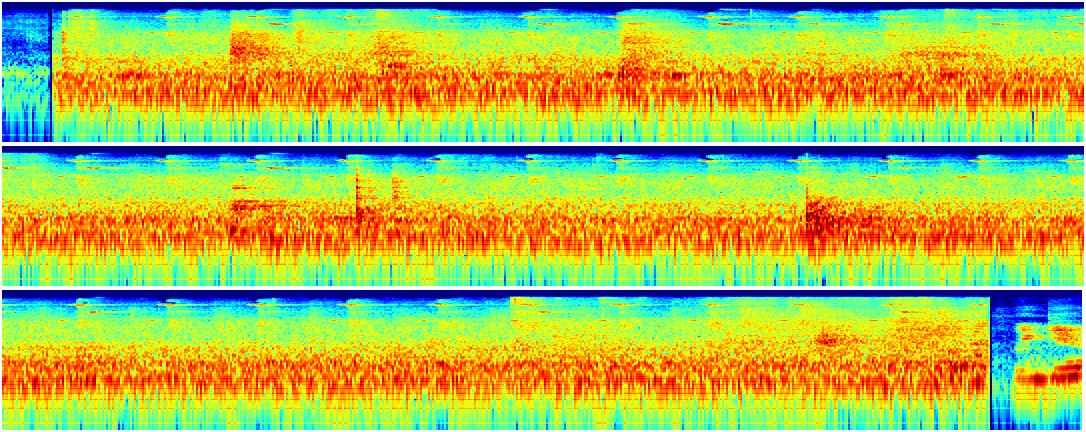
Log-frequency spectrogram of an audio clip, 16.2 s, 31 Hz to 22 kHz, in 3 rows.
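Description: Laboratory water bath running at 42 °C during a heat shock, a loud, steady mechanical noise, with a few sharp knocks as tubes are handled in it.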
